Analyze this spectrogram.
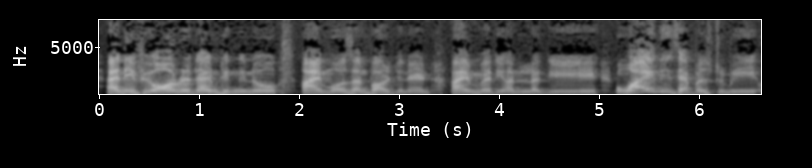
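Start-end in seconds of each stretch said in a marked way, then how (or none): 2.0-6.6 hammed-up poor-me moan; mock self-pity. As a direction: lament your bad luck in a put-on higher voice. Mimics a self-pitying complainer.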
